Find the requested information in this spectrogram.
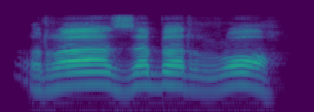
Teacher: Ra full mouth because of the Fatha,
